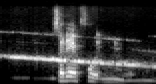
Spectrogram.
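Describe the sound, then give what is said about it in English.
An ambulance siren sounds outside as a steady high wailing tone that drifts slowly lower in pitch, with a man's voice speaking briefly over it. “Ridiculous of this ambulance.”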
